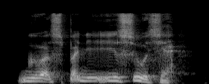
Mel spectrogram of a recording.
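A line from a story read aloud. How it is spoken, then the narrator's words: Muttered. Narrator (Russian): пробормотал торговец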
